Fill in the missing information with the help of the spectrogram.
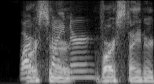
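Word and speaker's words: Warsteiner: They've got the Beck's Pilsner, the Varsteiner. Did I say that right? – Varsteiner Dunkel.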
